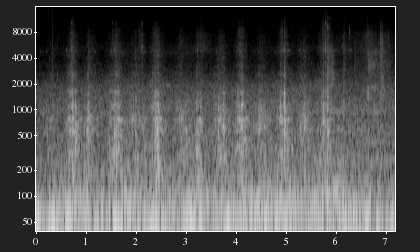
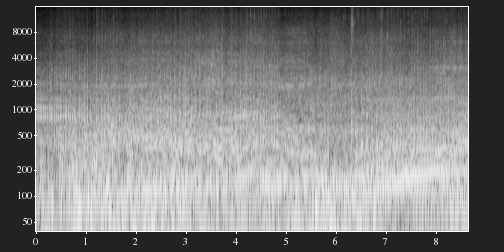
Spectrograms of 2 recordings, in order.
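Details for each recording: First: Yamaha Jog CE50 70cc two-stroke motor with a scored piston, spun by hand: a rough, rhythmic grinding rattle about once a second with each turn. Owner suspects worn crankshaft main bearings, unconfirmed until the crank is pulled. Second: Yamaha Jog CE50 70cc two-stroke after replacing a faulty fuse behind the starter motor relay: loud, raspy buzz climbs and falls with throttle and keeps pulling; rideable now, though some dead spots remain.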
